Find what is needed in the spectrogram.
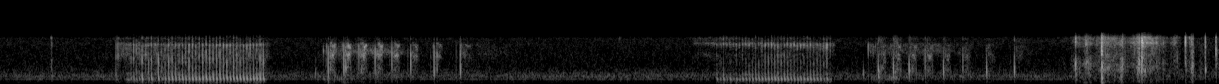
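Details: Boxer dog, normally a very active sleeper, snoring in sleep: rasping inhaled snores about five seconds apart, each followed by soft puffing breaths, lips moving.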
